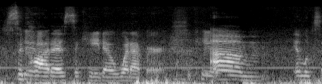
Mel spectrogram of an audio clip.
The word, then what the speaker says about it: Cicada: Kakata, I think is how you say Cicada. Cicada, whatever. Cicada. It looks like Kakata.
